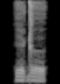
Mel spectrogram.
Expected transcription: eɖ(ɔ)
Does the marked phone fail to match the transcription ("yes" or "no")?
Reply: yes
